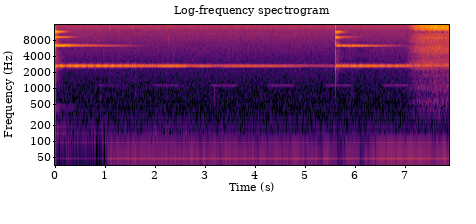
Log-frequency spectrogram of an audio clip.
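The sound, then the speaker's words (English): A meditation chime rings with a long, pure sustained tone that hangs in the air, struck again midway with a bright shimmer, then a soft rushing noise rises at the end. “Now wiggling your fingers and wiggling your toes when you hear the sounds of the chime coming back into this space.”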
